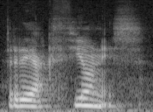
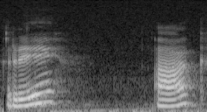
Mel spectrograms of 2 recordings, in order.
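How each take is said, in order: First: "reacciones" as one word, stressed on CIO; stress on next-to-last syllable. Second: "Reacciones" in separate syllables, long gaps between them. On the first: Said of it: "this is the syllable that is naturally stressed". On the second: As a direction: break "Reacciones" up as Re, ac, cio, nes. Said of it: "divide this word into syllables". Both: Shown as a demonstration.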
